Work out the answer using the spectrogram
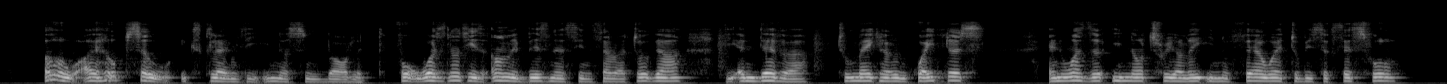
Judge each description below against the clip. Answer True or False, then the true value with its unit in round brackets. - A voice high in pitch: False (155 Hz)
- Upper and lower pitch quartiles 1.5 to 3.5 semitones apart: True (2.4 semitones)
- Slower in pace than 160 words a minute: True (140 wpm)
